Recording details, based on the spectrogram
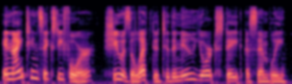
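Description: A woman's voice: medium pitch, moderate pace, no room sound. Woman reading a picture book aloud. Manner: clear, steady storytelling for kids. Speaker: read-aloud narrator.

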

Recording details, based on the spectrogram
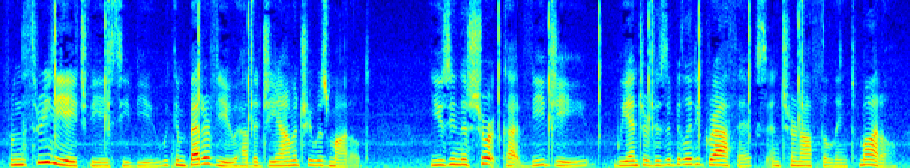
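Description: A woman giving clear, even, scripted narration for a software screencast tutorial, recorded as a studio voice-over. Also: mid-range voice, fairly quick, slight background noise, rough recording. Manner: clear, even instructional delivery.

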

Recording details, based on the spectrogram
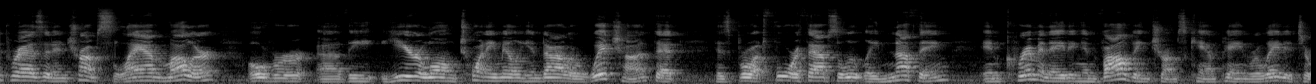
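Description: A commentator reading a news article aloud with deliberate delivery and casual asides. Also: mid-range voice, lively intonation, reverberant, a little hiss or hum.

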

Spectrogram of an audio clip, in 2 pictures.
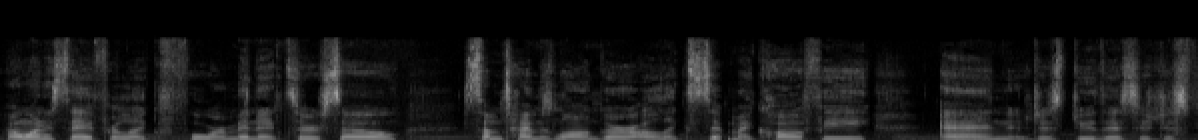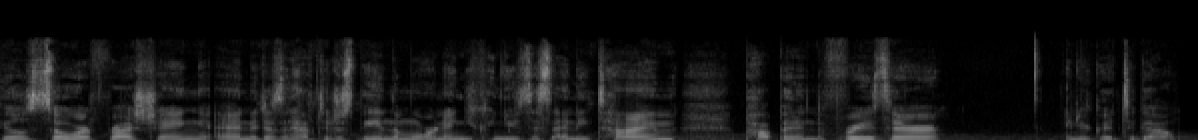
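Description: A woman in her twenties with a slightly raspy voice, doing an enthusiastic voiceover for her beauty vlog, gushing about products she loves. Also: lowish voice, brisk, fairly bright tone. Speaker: beauty vlogger. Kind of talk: voiceover for a skincare video. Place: home room, voice-over recorded separately.

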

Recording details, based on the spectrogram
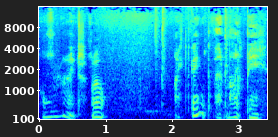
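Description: Guy acting as a polite english tailor, breathy half-whispered asmr voice, hesitant, noisy recording with crinkly handling. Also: a little high, lively intonation, slow, voice pushed up. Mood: courteous, pleased. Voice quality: soft, breathy, often slipping into whisper. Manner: hesitant, courteous, murmuring. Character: polite, fussy English gentleman tailor serving a customer. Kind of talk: ASMR roleplay. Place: indoors, plain small room, close to camera.

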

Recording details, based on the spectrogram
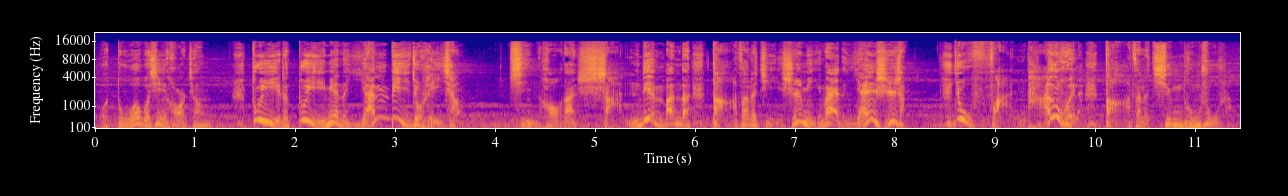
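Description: A man narrating an adventure story in a dramatic, expressive storytelling manner. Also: a little high, normal speed, faint music behind. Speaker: audiobook narrator.

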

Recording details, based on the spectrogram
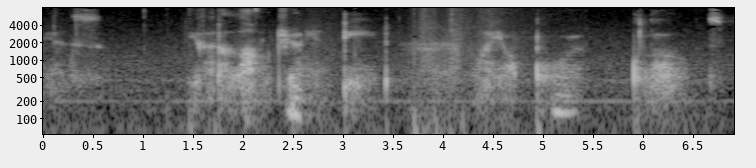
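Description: A man whispers right into the mic, playing a cheerful fantasy potion shopkeeper. His delivery is slow and genteel, with theatrical pauses. The whisper is crisp and bright, made for ASMR roleplay. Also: mid-range voice, poor audio. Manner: theatrical, genteel, alliterative phrasing with deliberate pauses. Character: cheerful, courteous, flowery-spoken potion shopkeeper in a fantasy town. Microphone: close microphone.

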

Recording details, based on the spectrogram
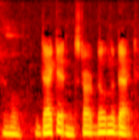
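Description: A man casually narrating, step by step, the assembly of a trailer he is building, talking in a plain, matter-of-fact way with some halting pauses, filmed on a handheld phone in a garage. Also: mid-range voice, fairly even intonation, creaky, a little mellow, a little hiss or hum. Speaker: DIY video maker. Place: garage or shop and outdoors by a trailer. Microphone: handheld phone camera.

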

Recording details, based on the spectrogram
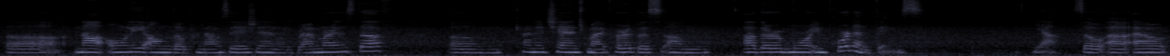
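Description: Woman, thirties, Chinese accent, slow, halting speech, lots of ums, small room, faint hiss. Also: mid-range voice, little pitch movement, poor audio. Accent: Mandarin Chinese. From Beijing, China. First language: Mandarin Chinese. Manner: hesitant, many fillers and restarts. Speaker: vlogger. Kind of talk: casual talk to camera. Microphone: wired handheld mic.

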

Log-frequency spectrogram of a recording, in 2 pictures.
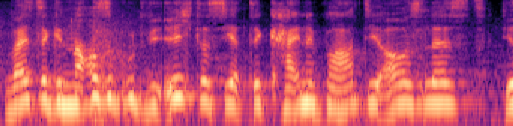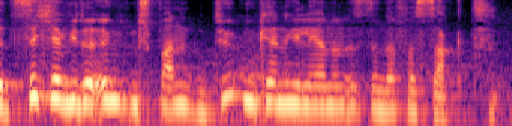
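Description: A woman's voice: mid-range voice, quick pace, slight background noise, lightly acted. A young woman playing a matter-of-fact businesswoman daughter in an audio drama, composed and reassuring. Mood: composed, dismissive.

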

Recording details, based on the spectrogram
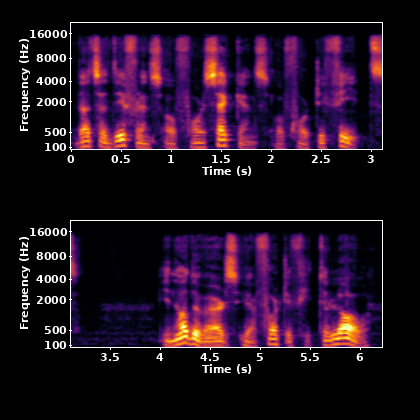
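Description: An older man calmly teaching a scripted lesson on flying approaches. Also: low voice, husky. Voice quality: calm, measured explanation. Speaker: flight instructor. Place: indoor room.

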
